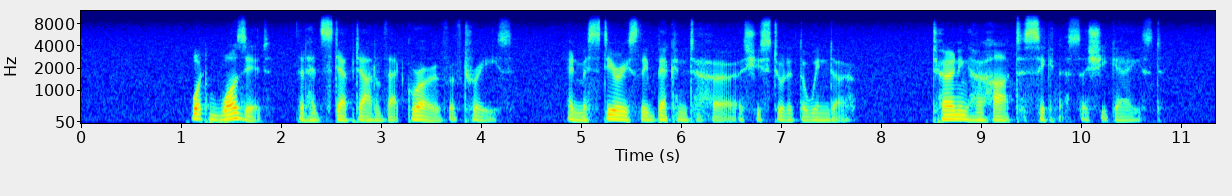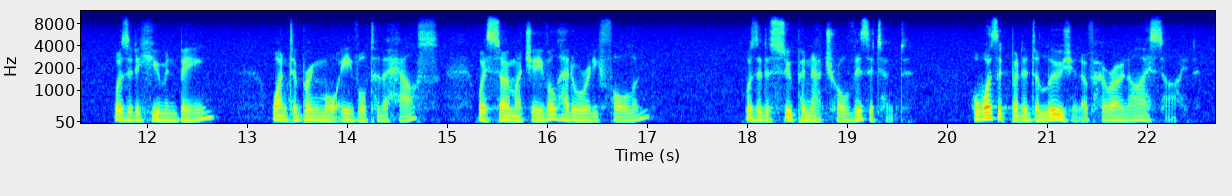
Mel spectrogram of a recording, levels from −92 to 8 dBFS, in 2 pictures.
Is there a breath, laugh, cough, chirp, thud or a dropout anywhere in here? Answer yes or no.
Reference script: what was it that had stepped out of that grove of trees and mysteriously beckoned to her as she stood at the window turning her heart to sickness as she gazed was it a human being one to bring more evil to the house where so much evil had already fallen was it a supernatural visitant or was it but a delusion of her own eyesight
no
